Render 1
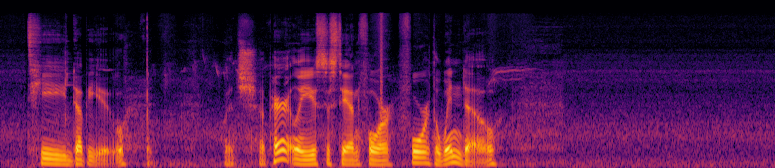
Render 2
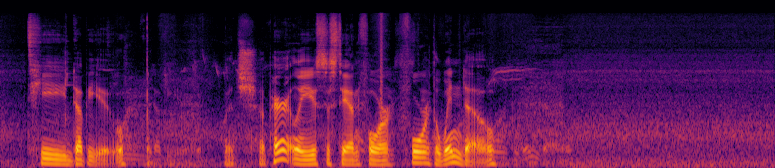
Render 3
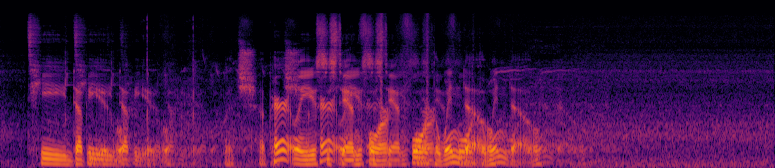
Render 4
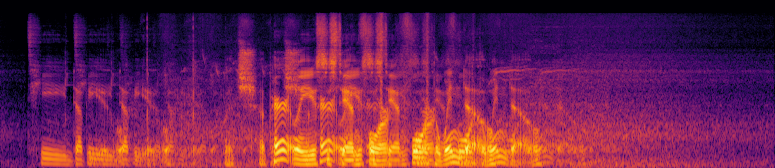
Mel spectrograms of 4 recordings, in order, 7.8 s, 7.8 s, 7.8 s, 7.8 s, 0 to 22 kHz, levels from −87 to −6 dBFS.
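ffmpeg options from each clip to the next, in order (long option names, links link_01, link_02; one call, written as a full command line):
ffmpeg -i in.wav -af "aecho=1:1:782:0.0668,areverse,acompressor=mode=upward:threshold=-32dB:ratio=2.5,areverse,volume=-2.5dB" out.wav
ffmpeg -i in.wav -af "aecho=1:1:460|920|1380:0.631|0.139|0.0305,volume=-7.5dB" out.wav
ffmpeg -i in.wav -af "dynaudnorm=framelen=280:gausssize=11:maxgain=13dB,volume=2dB" out.wav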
